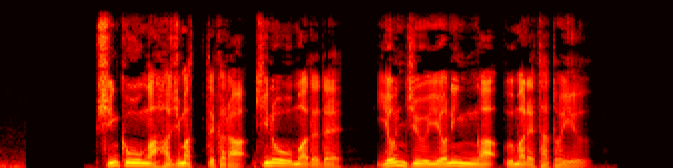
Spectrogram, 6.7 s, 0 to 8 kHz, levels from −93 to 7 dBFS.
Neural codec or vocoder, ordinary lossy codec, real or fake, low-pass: none; none; real; 7.2 kHz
